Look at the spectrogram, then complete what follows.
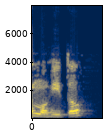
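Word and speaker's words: mojito: हम पहले ड्रिंक बनाएंगे मोहितो मोहितो की स्पेलिंग मोजी तो है बट बोलना मोहित है ठीक है जी मोहित तो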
